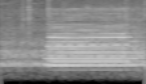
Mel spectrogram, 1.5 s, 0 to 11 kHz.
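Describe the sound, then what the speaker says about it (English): An MTH Proto 3 O gauge diesel model locomotive sounds its horn, a single sustained chord that swells in and holds steadily, loud and close above the faint background of the layout. "routine to honk the horn when the engine goes past the detector"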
